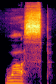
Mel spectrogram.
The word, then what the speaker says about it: wasp: So in the singular, this shouldn't be a major problem for you, but you need to make sure to pronounce the P at the end. Crisp, wasp.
